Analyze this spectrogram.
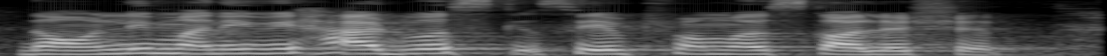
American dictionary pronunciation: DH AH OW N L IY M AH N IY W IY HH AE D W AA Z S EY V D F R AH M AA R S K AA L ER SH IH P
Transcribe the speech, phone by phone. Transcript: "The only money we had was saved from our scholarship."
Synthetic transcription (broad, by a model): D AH OW N L IY M AH N IY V IY HH AE D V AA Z S EY V D F R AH M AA S K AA L ER SH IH P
